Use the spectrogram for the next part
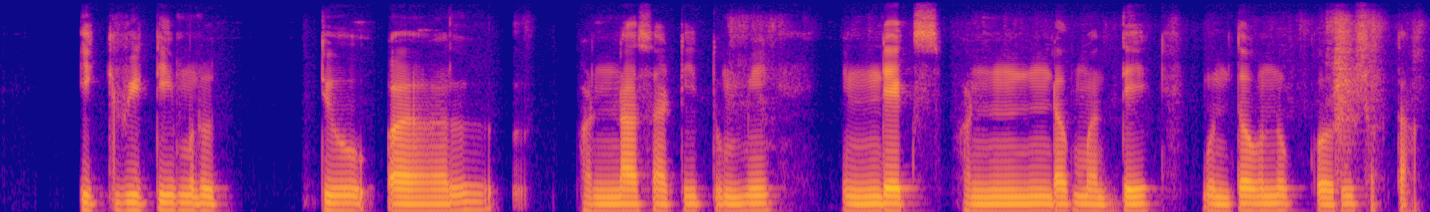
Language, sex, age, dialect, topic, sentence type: Marathi, male, 18-24, Varhadi, banking, statement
